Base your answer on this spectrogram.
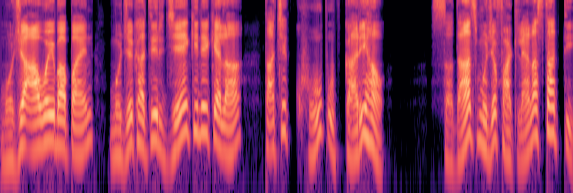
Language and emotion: Goan Konkani, happy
